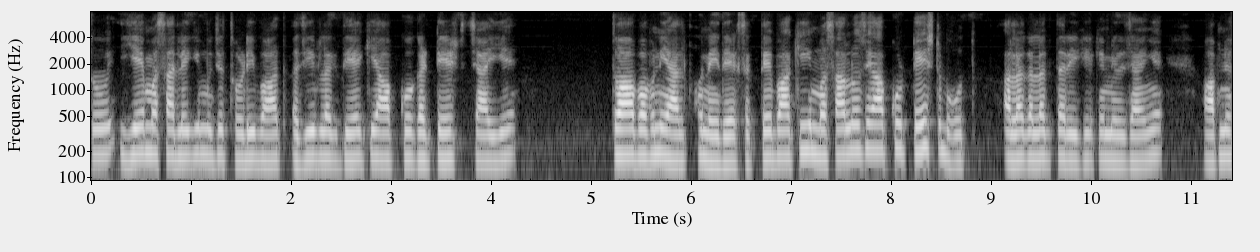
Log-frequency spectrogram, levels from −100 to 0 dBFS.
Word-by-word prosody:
तो 180 +1 -1
ये 180 +3 0
मसाले 180 -2 0
की 180 +1 -4
मुझे 180 -1 -4
थोड़ी 165 +1 -1
बात 160 -1 +1
अजीब 165 +3 -1
लगती 165 -1 -3
है 165 +1 -1
कि 175 +2 -4
आपको 170 +1 -2
अगर 165 0 +1
टेस्ट 165 -1 -4
चाहिए 160 +2 -1 1.0
तो 180 - +5
आप 180 0 +10
अपनी 175 +1 +3
हेल्थ 155 -1 +4
को 175 - -3
नहीं 150 -2 +1
देख 150 0 -1
सकते, 160 +3 -3
बाकी 175 +4 +2
मसालों 180 +3 +2
से 210 +1 -3
आपको 210 +2 -2
टेस्ट 205 +1 0
बहुत 155 -4 -6 0.4
अलग-अलग 165 0 +1
तरीक़े 160 -1 -2
के 160 - -5
मिल 155 -1 -2
जाएँगे, 155 +4 -3 0.4
आपने 170 +3 +2
170 Hz, 185 wpm, -21 LUFS, 160-180 Hz, 1.0 s, आप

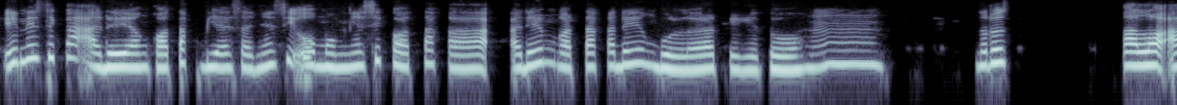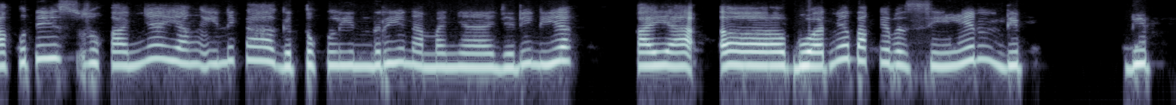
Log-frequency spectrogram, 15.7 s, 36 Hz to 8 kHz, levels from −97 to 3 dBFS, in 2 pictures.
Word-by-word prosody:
Ini 330 +6 +1
sih, 410 - -1
Kak, 405 -2 -2
ada 250 - +4
yang 250 0 +4
kotak, 245 +6 -1
biasanya 245 0 -2
sih 355 +5 -5
umumnya 255 -1 0
sih 355 - -4
kotak, 290 +1 -4
Kak. 235 -1 -1
Ada 235 +3 0
yang 320 - -5
kotak, 255 +1 -2
ada 265 +1 0
yang 305 -2 -2
bulat 225 0 +1
kayak 215 -2 -4
gitu 220 0 0
mhm. 290 +2 -4 0.6
Terus, 310 +4 +2 0.8
kalau 275 0 +6
aku 260 +3 0
sih 395 +1 +2
su 395 0 -12
sukanya 300 +5 -2
yang 320 -5 -1
ini 300 +5 -5
Kak, 345 -6 -1
getuk 260 +1 -2
lindri 275 +3 0
namanya. 250 -2 -1
Jadi 245 +5 -1
dia 310 +5 +3 0.4
kayak, 270 0 +3 0.2
eee, 275 0 +6
buatnya 270 +8 +5
pakai 340 -4 0
mesin 280 +5 -2
dip 275 0 -1 0.7
dip 300 +1 +3
275 Hz, 160 wpm, -19 LUFS, 250-310 Hz, 0.8 s, kalau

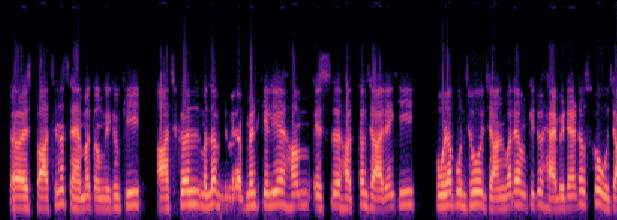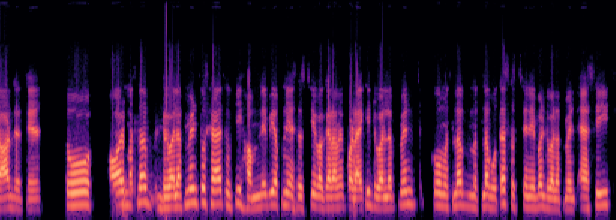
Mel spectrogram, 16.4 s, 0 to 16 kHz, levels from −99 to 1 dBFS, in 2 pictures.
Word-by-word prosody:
अ, 145 - +5
इस 140 0 +2
बात 140 -1 +4
से 175 - -8
ना 195 - +2
सहमत 140 -5 -1
होंगे, 135 0 -4
क्योंकि 170 +5 -3 0.3
आजकल 180 +7 +3
मतलब 165 +3 +1
डेवलपमेंट 145 +5 0
के 170 - 0
लिए 180 +2 +3
हम 170 +1 -1
इस 145 - -12 0.2
हद 140 - +1
तक 175 - +3
जा 155 -5 +3
रहे 145 +3 -3
हैं, 160 - -8
कि 175 +2 -6 0.3
पूरा 160 +3 +4
पू 180 0 0
जो 180 +3 +1
जानवर 140 +2 0
है, 185 - +5
उनकी 160 -3 -9
जो 185 - -4
हैबिटैट 140 +4 +1
उसको 190 +1 -1
उजाड़ 135 +1 +3
देते 130 -2 -8
हैं। 130 0 -1 0.4
तो 175 +1 +4 0.3
और 175 +3 +6
मतलब 200 +3 0
डेवलपमेंट 155 +8 +2
तो 210 - +2
ख़ैर 190 -1 +4
क्योंकि 180 +1 -6
हमने 145 +4 0
भी 180 +2 0
अपने 175 -1 -2
एसएसटी 150 +1 -5
वग़ैरह 145 -1 +2
में 155 - -4
पढ़ा 140 -2 +3
है 135 - +2
कि 180 - -4
डेवलपमेंट 150 +5 -1 0.2
तो 170 -1 0
मतलब, 165 +2 -1
मतलब 150 +1 -2
होता 140 +7 0
है - - +2
सस्टेनेबल 150 +1 -3
डेवलपमेंट 135 -2 -2
ऐसी, 155 +5 -1
160 Hz, 210 wpm, -23 LUFS, 140-175 Hz, 0.4 s, और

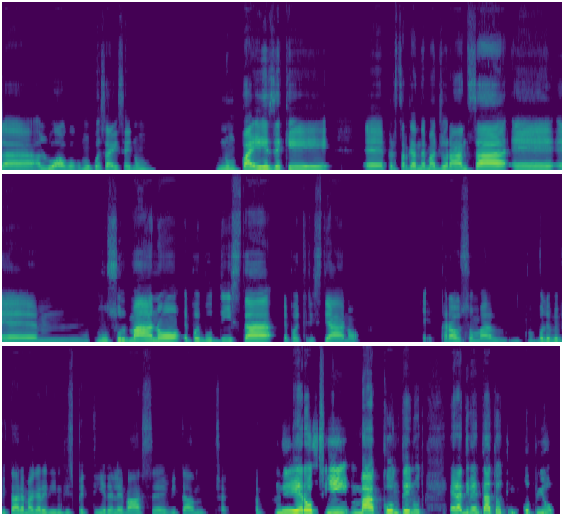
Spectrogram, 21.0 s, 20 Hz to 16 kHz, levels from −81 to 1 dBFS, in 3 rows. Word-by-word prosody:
al 140 -1 -4
luogo. 135 -5 -4
Comunque, 155 +1 -10
sai, 140 -2 -6
sei 135 +1 -11
in 140 - -18
un 150 -2 -13 0.9
in 200 - -8
un 190 -3 -6
paese 200 +5 +3
che, 165 +2 -3 0.4
ehm, 150 -1 -3
per 175 +4 -14
stragrande 165 0 -6
maggioranza 200 +6 +2
è, 160 0 -4
ehm, 145 -3 -8
musulmano 185 +3 +1
e 175 - -10
poi 165 0 -5
buddista 195 +4 0
e 165 - -16
poi 150 -3 -12
cristiano. 140 -3 -7 0.7
Ehm, - - -22
però, 150 +3 -3
insomma 140 -3 -9
v 130 0 -18 0.4
volevo 160 -1 -7
evitare 160 0 -4
magari 155 0 -5
di 160 - -9
indispettire 160 -2 -12
le 140 0 -8
masse, 140 0 -6
evitan 130 -3 -11
cioè - - -21 0.6
nero 225 +3 +8
sì, 255 +5 +4
ma 215 0 +6
contenut 215 -4 +3 0.3
era 250 +3 +4
diventato 325 +5 +1
tipo 240 -6 -7
più 250 +4 -6
160 Hz, 130 wpm, -22 LUFS, 145-200 Hz, 0.9 s, nero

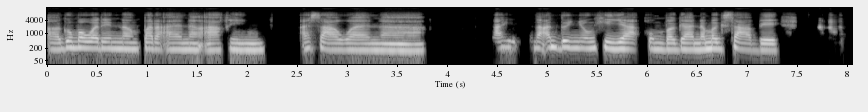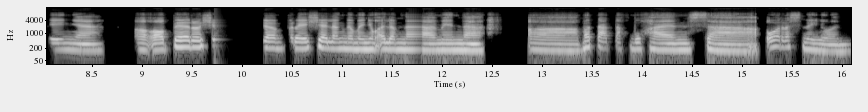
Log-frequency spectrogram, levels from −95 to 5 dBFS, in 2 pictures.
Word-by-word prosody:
ah 175 0 -2
gumawa 210 -1 +3
rin 195 -1 -2
ng 180 -1 -1
paraan 175 -1 -1
ang 170 - 0 0.2
aking 165 -1 -2 0.4
asawa 170 -3 0
na, 155 -2 +1 0.7
kahit 200 0 -2 0.2
nandoon 205 -1 0
yung - - -1
hiya 185 -3 +2
kumbaga 175 -1 0
na 170 - +1
magsabi 165 -4 +1
sa - - -13 0.5
ate 175 - -5
niya 160 -2 +2 0.5
oo 165 -1 +3
pero 225 -1 +6
syempre 205 - -2
siya 210 0 +2
lang 190 0 +1
naman 180 -1 +1
yung - - 0
alam 180 -1 +1
namin 165 -1 +1
na 155 -1 +4 0.5
ah 160 -3 0
matatakbuhan 185 -5 -1
sa 155 -4 +2
oras 230 -1 -2
na 180 - -2
yun, 145 -2 -4
175 Hz, 130 wpm, -20 LUFS, 165-195 Hz, 0.7 s, pero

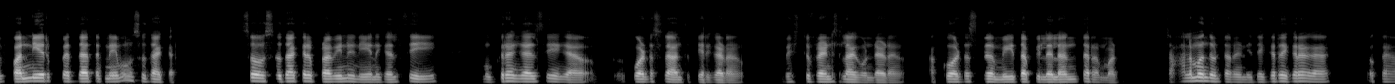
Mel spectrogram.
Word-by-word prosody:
Fun 135 +3 +7
year 155 +1 +6
పెద్దతను 135 0 +3
ఏమో 95 - -4
Sudhakar. - - -2 0.7
So, 160 - +4 0.2
Sudhakar, 145 +1 +3
Praveen, 135 +2 +3
నేను 115 0 -2
కలిసి 120 +4 -2 0.7
ముగ్గురం 140 +6 0
కలిసి 130 +2 +1
ఇంగ 120 - -2 0.6
కోటర్స్‌లో 130 0 +1
అంతా 110 -1 -5
తిరగడం, 105 -3 -2 0.5
బెస్ట్ 125 +2 -12
ఫ్రెండ్స్‌లాగా 125 -3 +2
ఉండడం. 100 -1 -3 0.3
ఆ - - -24
కోటర్స్‌లో 130 +1 +1
మిగతా 120 0 +3
పిల్లలందరనమాట. 115 -4 0 0.5
చాలా 150 +3 -4
మంది 160 -2 +4
ఉంటారండి. 115 -4 -7
దగ్గర 130 +4 -5
దగ్గరగా 140 -3 0 0.5
ఒక - - -34
125 Hz, 125 wpm, -25 LUFS, 115-135 Hz, 0.7 s, Fun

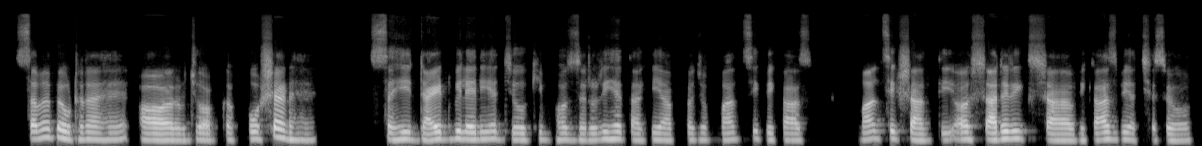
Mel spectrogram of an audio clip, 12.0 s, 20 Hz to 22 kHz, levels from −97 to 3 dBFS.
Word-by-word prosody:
समय 170 +4 +1
पे 185 0 +2
उठना 155 -2 +2
हैं 150 +3 -3 0.2
और 135 -1 +5
जो 130 - -1
आपका 145 +2 -5 0.2
पोषण 160 +3 +3
है, 140 -1 -4 0.6
सही 155 +1 0
डाइट 150 +3 +5
भी 170 - +4
लेनी 155 0 +4
है, 165 - 0
जो 145 -2 -3
कि 155 - -8
बहुत 145 0 -5
ज़रूरी 140 +3 -2
है, 160 0 +3
ताकि 140 0 -4
आपका 135 +1 -5
जो 145 +1 -7 0.2
मानसिक 150 +2 -5
विकास, 140 -1 -3 0.5
मानसिक 165 +1 0
शांति 140 +1 -1
और 155 - +2
शारीरिक 165 +3 +4
शा 140 -4 +1 0.2
विकास 145 +3 0
भी 155 - -1
अच्छे 135 - -8
से 135 +1 -3
हो। 130 0 -2
145 Hz, 170 wpm, -23 LUFS, 140-155 Hz, 0.6 s, और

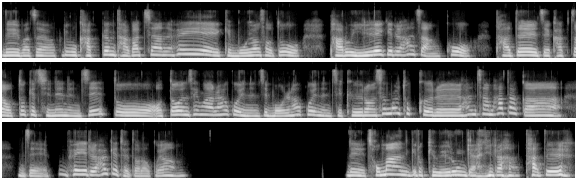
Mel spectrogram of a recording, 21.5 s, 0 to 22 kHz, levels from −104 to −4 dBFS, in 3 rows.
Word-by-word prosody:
네. 215 0 +3
맞아요. 200 -1 -2
그리고 230 +1 0
가끔 215 +5 0
다 215 -2 -2
같이하는 240 +2 -2
회의에 310 -2 +2
이렇게 210 -1 -1
모여서도 205 +1 0 0.3
바로 215 +1 +3
일 210 +3 +5
얘기를 265 -2 +3
하지 285 -2 -5
않고 185 +3 -2 0.2
다들 230 +3 +2
이제 205 0 -1
각자 200 +3 -3
어떻게 260 +7 -2
지내는지 210 - -1
또 210 -4 +1
어떤 260 +9 +1
생활을 270 -1 -2
하고 275 -2 -1
있는지 190 -2 -1
뭘 185 +1 0
하고 265 +1 -2
있는지 195 -5 -3
그런 220 +2 +1
스몰토크를 255 -10 0
한참 290 +5 -2
하다가 220 - -2 0.4
인제 185 -2 -3 0.3
회의를 285 -3 +2
하게 320 -1 -1
되더라고요. 190 +1 -4 2.0
네. 215 -2 +1
저만 270 - +3
이렇게 225 0 0
외로운 220 +3 +4
게 215 - +1
아니라 205 +2 +1
다들 250 +2 +4
220 Hz, 285 characters per minute, -24 LUFS, 200-260 Hz, 2.0 s, 일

